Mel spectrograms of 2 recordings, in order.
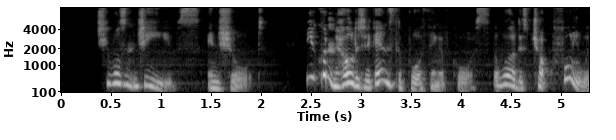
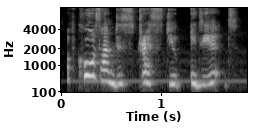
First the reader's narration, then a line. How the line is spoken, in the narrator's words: she snapped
